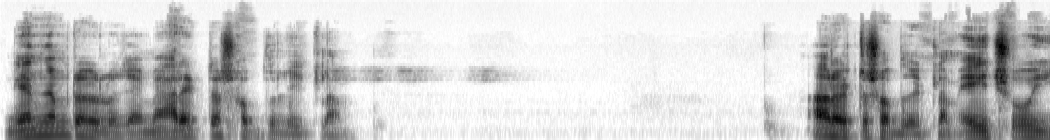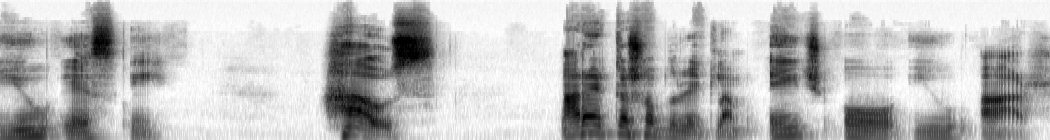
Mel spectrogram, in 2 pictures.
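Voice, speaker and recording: A man's voice: medium pitch, no echo, studio quality. A man teaching English grammar, explaining step by step and quizzing his students with questions. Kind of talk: classroom grammar lesson.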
